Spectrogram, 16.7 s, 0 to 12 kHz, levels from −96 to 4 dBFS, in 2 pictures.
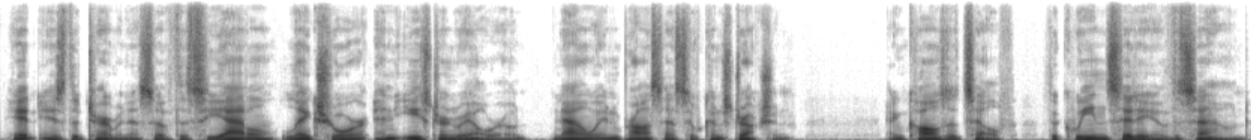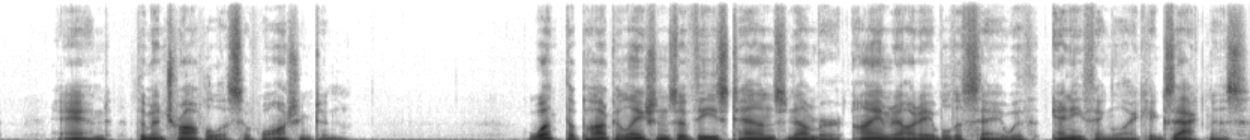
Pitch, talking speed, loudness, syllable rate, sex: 85 Hz, 175 wpm, -22 LUFS, 5.4 syllables/s, male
